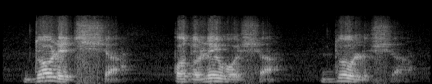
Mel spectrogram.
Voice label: "dolec", kurpie; slownik

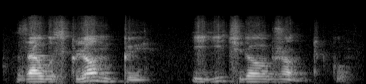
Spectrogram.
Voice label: "klap", kurpie

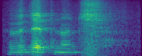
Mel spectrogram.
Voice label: "wdepnac", kurpie

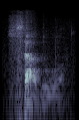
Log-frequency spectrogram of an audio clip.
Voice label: "sadlo", kurpie

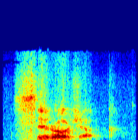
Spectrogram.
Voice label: "serozak", kurpie

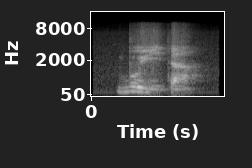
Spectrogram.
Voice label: "bujda", kurpie; slownik

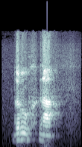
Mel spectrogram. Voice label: "druhna", kurpie; slownik

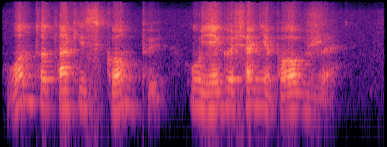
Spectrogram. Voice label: "powrzec", kurpie

